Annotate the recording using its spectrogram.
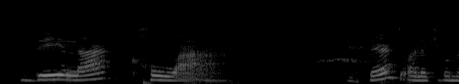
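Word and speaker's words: Delacroix: do século 19 e ele se pronuncia de la rua certo olha aqui como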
